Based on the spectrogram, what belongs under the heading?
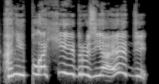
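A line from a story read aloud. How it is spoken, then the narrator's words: Near-hysterical shout. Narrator (Russian): Чуть ли не в истерике выкрикнула она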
